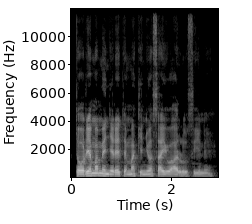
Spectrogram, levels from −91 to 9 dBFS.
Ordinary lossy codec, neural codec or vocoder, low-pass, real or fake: none; none; none; real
